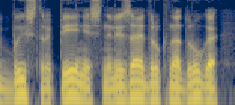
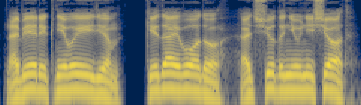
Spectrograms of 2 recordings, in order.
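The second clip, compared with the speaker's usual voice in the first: higher, louder urgent orders; frantic shouting; 6 semitones higher, 4 dB louder than usual. A narrator's reading. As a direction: bellow over the storm.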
